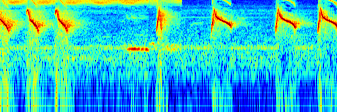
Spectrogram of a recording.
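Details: Bar-winged prinia singing in 'semi ombyakan' style to draw other birds into song: a few quick, high, falling chirps over a long, thin, high-pitched tone, then spaced single down-slurred notes.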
